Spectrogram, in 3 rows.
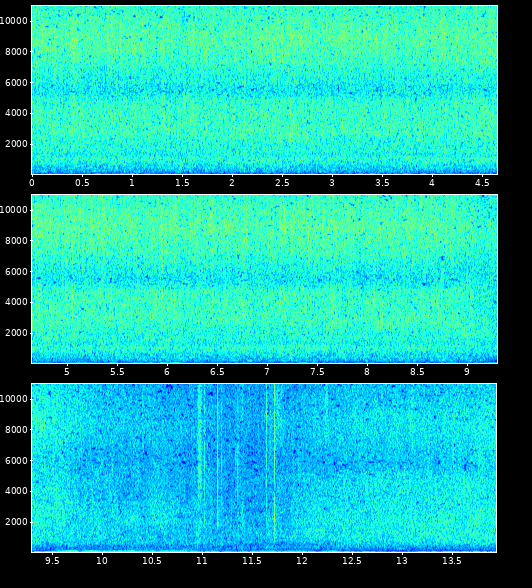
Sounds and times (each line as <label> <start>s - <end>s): stream flowing 0.0s - 13.9s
